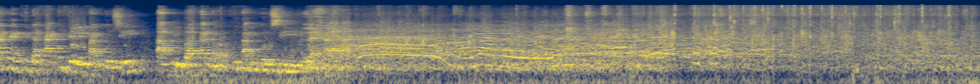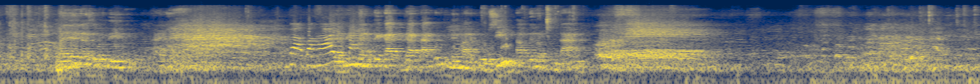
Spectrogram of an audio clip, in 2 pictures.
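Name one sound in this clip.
A man speaks with animation through a microphone and loudspeakers in a large echoing hall.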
